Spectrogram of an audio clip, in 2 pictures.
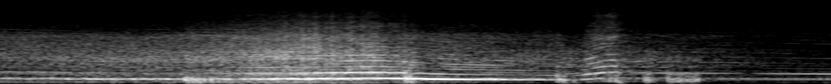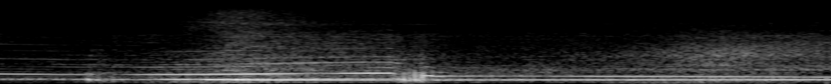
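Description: A Scuderia sports car engine roars loudly as it accelerates toward the listener and sweeps past, its pitch dropping through a couple of sharp downshifts before settling into a steady, fading drone.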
